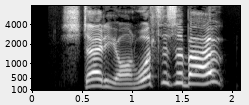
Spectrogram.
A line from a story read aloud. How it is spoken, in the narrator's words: cried our constable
